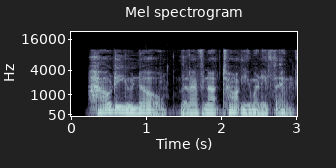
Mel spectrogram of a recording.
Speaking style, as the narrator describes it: asked Rich Dad calmly

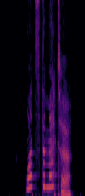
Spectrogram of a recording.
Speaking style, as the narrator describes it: cried, in confusion

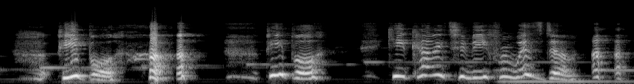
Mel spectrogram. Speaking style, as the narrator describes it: he chuckled

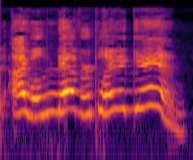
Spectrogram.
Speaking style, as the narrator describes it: hollered and he moaned

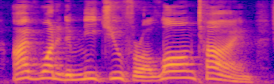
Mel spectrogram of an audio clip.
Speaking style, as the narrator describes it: she shouted

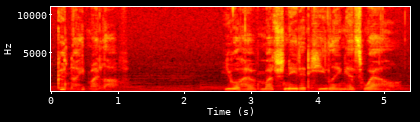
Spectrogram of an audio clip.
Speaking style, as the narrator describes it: EJ whispered

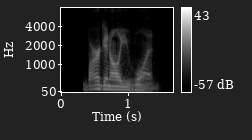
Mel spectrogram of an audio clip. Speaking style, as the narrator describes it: the man said roughly

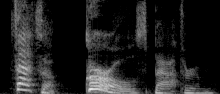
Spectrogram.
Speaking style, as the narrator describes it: gasped

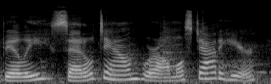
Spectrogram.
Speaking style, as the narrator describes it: In a very low voice, he was saying

